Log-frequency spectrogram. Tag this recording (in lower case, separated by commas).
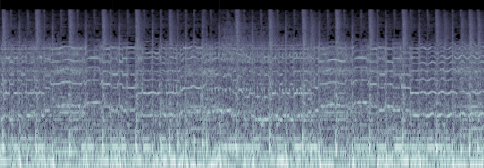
heavy metal, music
